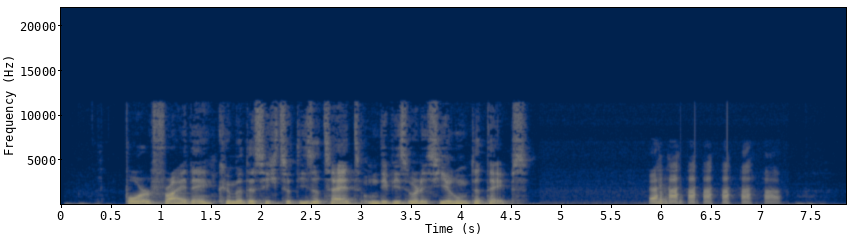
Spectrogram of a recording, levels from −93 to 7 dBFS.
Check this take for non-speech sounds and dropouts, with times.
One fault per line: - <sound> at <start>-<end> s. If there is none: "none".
- laugh at 5.9-7.2 s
